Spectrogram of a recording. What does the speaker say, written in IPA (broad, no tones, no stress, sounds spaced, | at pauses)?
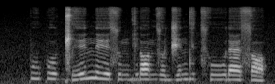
p u p oː ɡ͡ǁ eː n eː s u ŋ ɡ i ɾ ɒː n z o d͡ʒ e n d i t͡sʰ uː ɾ æː s ɒ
